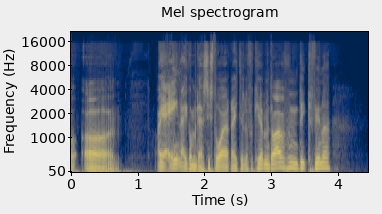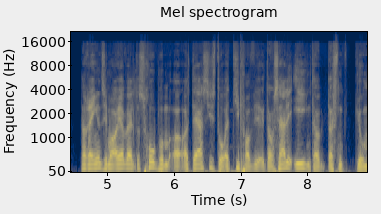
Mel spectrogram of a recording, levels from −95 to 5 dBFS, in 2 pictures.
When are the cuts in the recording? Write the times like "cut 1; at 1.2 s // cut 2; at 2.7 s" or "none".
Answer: cut 1; at 6.8 s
